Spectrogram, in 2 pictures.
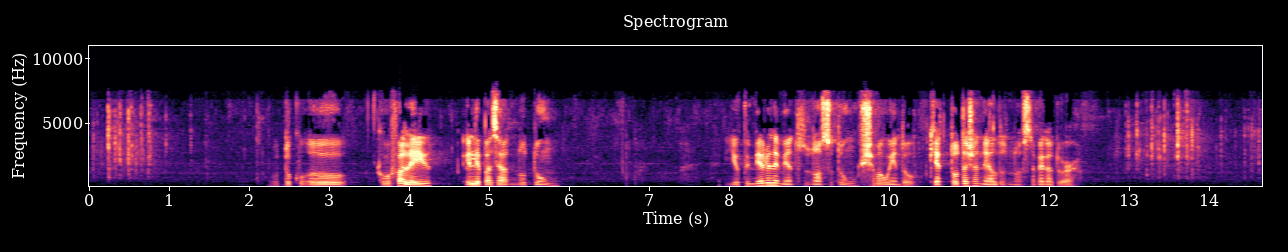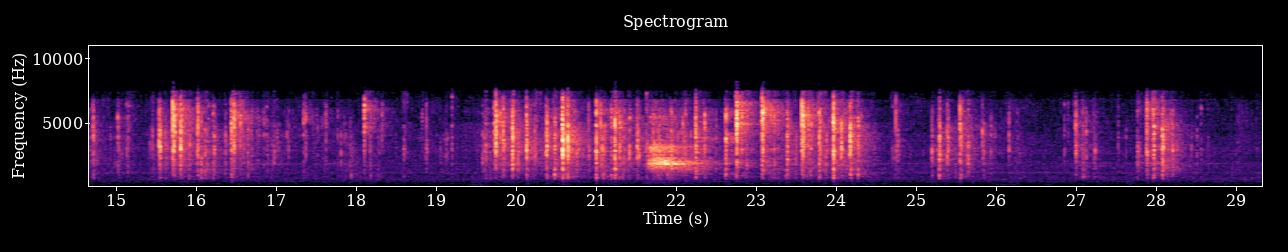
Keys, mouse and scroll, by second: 0.0-1.0 typing, 12.7-17.7 typing, 18.1 shift+Return, 19.1-28.0 typing, 29.2-29.3 typing.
